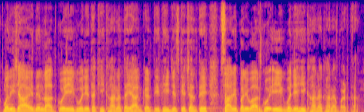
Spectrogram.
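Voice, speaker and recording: A man's voice: on the low side, lively intonation, normal speed, hardly any pauses. A man narrating a scripted family moral story.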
